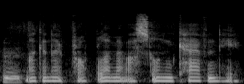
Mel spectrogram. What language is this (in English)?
Welsh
